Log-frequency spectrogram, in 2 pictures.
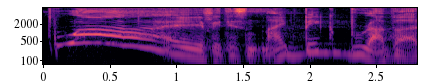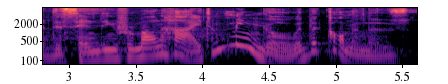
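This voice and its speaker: A man playing a jealous, scheming lion in an animated film, with a languid, mocking, theatrical drawl. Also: fairly high pitch, measured pace. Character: jealous, sardonic villainous male lion, scheming royal brother. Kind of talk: animated film villain acting. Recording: long reverb, music behind.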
